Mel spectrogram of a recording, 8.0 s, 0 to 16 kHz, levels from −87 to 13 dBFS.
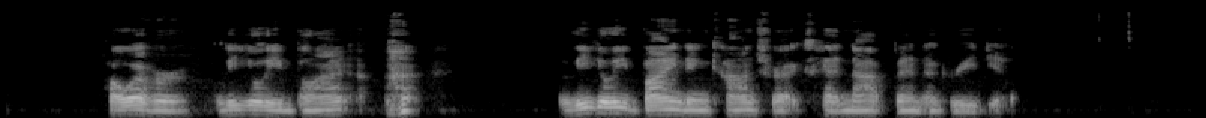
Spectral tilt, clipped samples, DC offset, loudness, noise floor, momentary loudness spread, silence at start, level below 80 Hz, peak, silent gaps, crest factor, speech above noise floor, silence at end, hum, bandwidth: -6.5 dB/octave; under 0.1%; under 0.1%; -27 LUFS; -85 dBFS; 11 LU; 0.7 s; -66 dBFS; -10 dBFS; none; 18 dB; 58 dB; 1.3 s; none; 11 kHz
